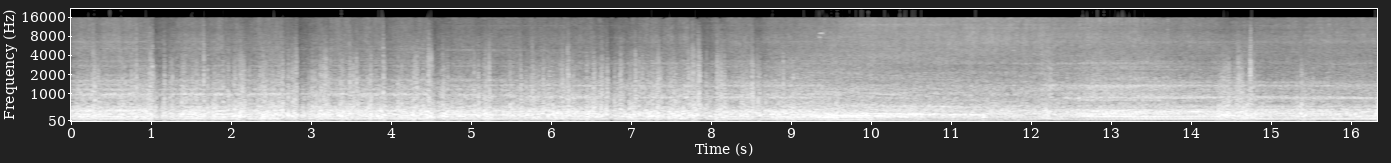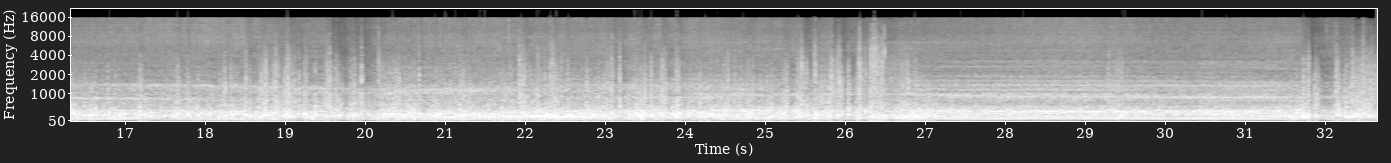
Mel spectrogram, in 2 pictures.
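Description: Honda Deauville V-twin motorcycle engine running at road speed, with wind rushing over the microphone. The engine note shifts about ten seconds in and again a few seconds later.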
